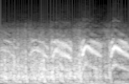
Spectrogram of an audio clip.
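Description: Crow cawing: three harsh, hoarse caws with an arched, rising-then-falling tone, spaced about half a second apart over a steady, noisy background.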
